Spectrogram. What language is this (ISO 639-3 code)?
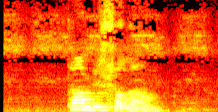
tur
